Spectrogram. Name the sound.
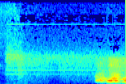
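small dog barking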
